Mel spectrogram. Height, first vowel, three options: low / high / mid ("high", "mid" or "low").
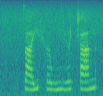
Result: low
